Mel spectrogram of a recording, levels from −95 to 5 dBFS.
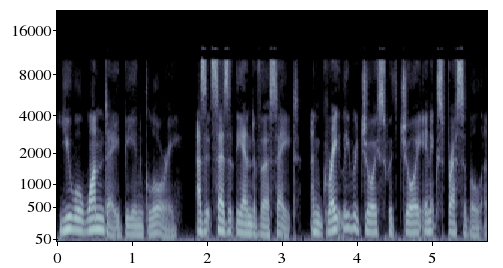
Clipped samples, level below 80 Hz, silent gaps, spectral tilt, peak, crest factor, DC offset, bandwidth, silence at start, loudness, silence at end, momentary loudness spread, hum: under 0.1%; -50 dBFS; none; -4 dB/octave; -10 dBFS; 18 dB; under 0.1%; 13 kHz; 0 s; -27 LUFS; 0 s; 10 LU; none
